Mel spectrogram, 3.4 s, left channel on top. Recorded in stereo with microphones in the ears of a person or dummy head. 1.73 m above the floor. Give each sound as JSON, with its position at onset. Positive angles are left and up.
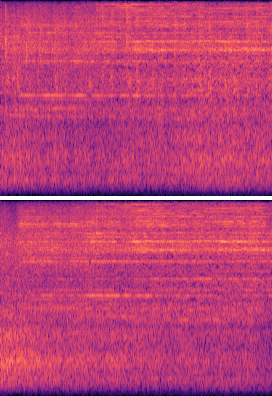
{"t": 0.2, "sound": "sawing", "side_deg": -75, "distance_m": 6.0}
